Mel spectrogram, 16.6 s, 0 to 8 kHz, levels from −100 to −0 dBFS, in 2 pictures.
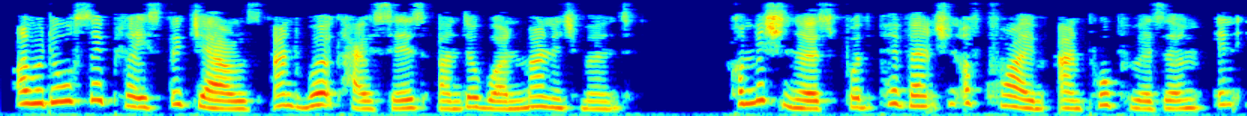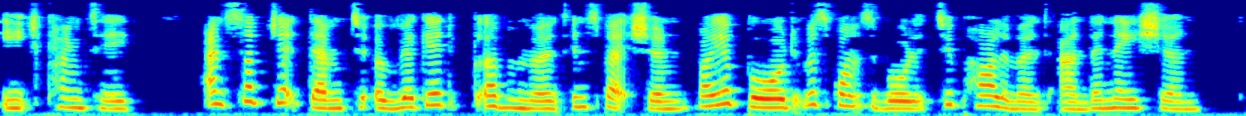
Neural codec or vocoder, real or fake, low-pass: none; real; 7.2 kHz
